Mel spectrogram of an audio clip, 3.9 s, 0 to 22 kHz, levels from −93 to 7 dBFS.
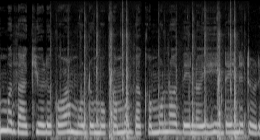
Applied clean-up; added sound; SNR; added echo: none; Computer keyboard; 10 dB; none.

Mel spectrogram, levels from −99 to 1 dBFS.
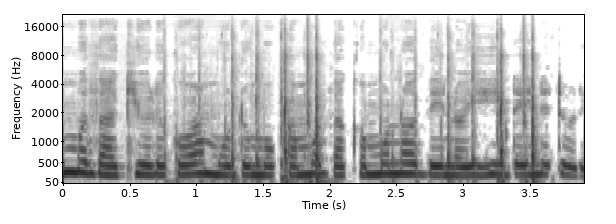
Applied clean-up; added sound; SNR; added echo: classical method spectral subtraction.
